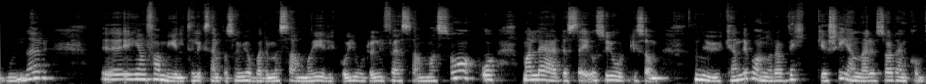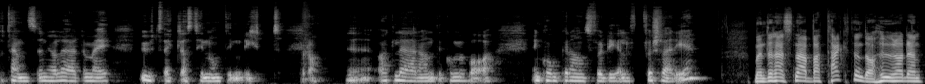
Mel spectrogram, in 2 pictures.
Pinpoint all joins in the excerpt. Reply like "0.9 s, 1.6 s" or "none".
12.3 s, 15.6 s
